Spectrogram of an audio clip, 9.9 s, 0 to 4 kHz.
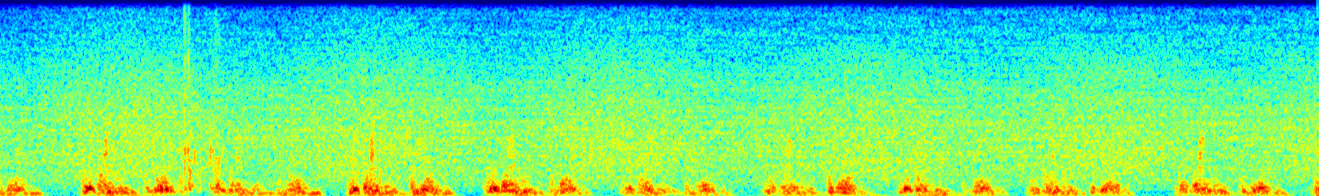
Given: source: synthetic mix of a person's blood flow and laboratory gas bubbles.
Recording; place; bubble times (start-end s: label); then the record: Doppler ultrasound of blood flow; precordium
1.33-1.78 s: bubbles
From the record:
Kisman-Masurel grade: 211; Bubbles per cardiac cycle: several, 3 to 8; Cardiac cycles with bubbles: 1 to 10%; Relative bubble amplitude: barely perceptible (0.100 to 0.250); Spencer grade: 1 (occasional bubble signal discernible with the cardiac motion signal, with majority of cardiac periods free of bubbles); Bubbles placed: anywhere in the cardiac cycle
